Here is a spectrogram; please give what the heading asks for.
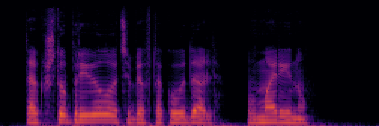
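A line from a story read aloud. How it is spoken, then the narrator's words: Deep sigh, beginning. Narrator (Russian): Кьель глубоко вздохнул и начал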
